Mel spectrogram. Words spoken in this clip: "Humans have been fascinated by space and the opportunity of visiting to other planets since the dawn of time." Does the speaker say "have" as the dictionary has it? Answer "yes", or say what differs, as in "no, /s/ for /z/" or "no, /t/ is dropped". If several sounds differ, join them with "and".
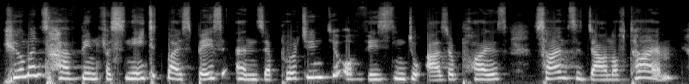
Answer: yes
